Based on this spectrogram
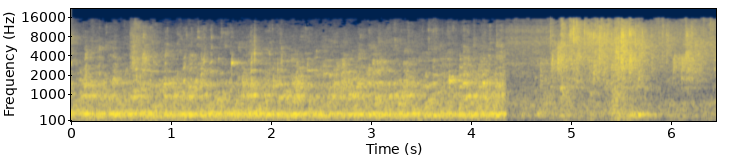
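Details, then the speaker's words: Hot-water faucet after flushing and refilling a water heater; irregular gurgling and spitting about four bursts a second, then steadier flow as trapped air purges. "and we're back at the faucets you can hear all the air is trying to escape oh yeah i can feel it"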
